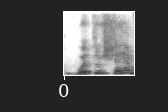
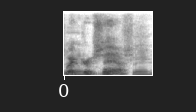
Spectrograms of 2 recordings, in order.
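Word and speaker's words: Wickersham: coming out from uh Wither Sham. I think that's how you pronounce my man's name. Wickers. Wickersam.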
